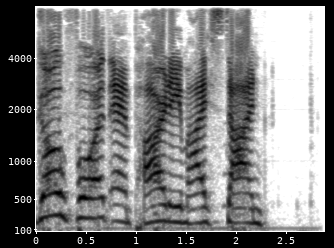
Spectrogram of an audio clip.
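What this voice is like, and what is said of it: Raspy old-smoker priest voice. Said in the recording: “I sound like an old smoker ... That's my priest voice ... That's a great priest voice”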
